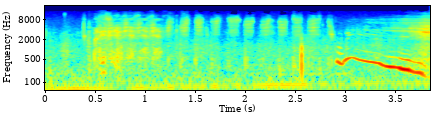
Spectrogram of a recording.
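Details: Six-week-old ee-red Border Collie puppy playing with its mother gives one wavering whine that slides steadily downward and fades, following a stretch of soft clicks, rustling and a sharp tap.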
